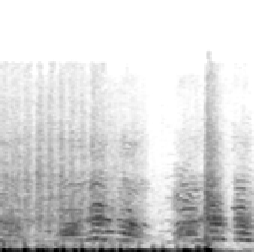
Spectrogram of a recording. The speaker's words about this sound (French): Alors je me trouve au milieu de la place San Martín, la place principale du centre historique de Lima. C'est le point de ralliement habituel des manifestants dans la capitale péruvienne.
